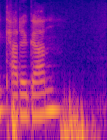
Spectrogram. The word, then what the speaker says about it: Cadogan: I don't really know because it's a name, but I would say Cadogan. – Ja, also so wird es ausgesprochen.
